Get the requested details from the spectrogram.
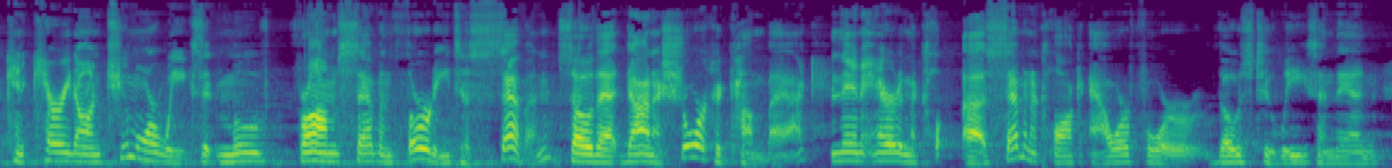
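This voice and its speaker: A man with a husky voice hosting informal commentary on old radio shows, in a halting delivery. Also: a little high. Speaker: podcast host.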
